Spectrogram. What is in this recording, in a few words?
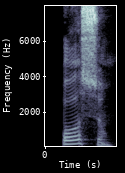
"bear", spanish latin american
